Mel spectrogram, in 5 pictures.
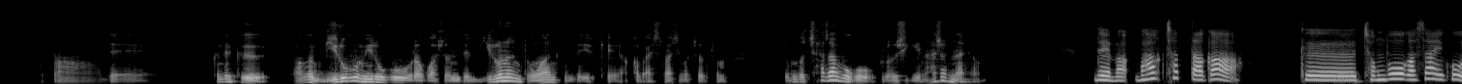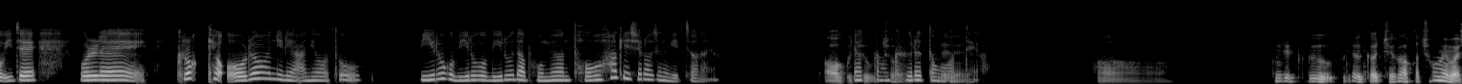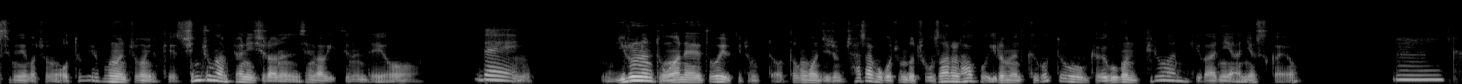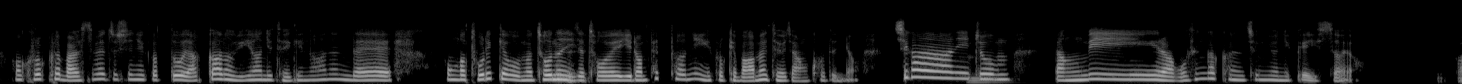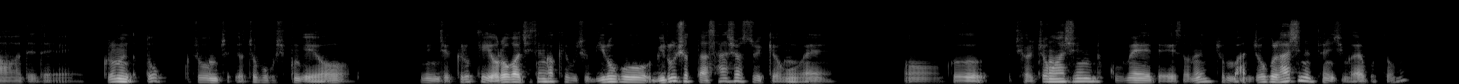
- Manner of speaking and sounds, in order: tapping
- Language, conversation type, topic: Korean, advice, 쇼핑할 때 결정을 미루지 않으려면 어떻게 해야 하나요?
